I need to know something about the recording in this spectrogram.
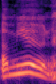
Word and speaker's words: Immune: It's really easy. Don't read it, just listen to me. Immune, okay, that's how you say it. You've heard the word before, it just looks a little funny.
